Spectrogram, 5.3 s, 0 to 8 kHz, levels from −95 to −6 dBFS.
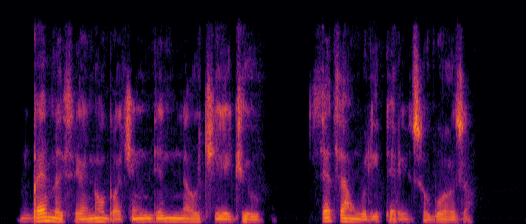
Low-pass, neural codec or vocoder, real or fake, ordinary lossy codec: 7.2 kHz; codec, 24 kHz, 3 kbps, HILCodec; fake; none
